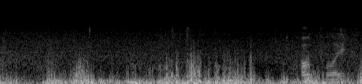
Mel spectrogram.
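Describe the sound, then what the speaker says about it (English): Gusty wind during tornado season outdoors after leaving a storm cellar, rough buffeting rumble hitting the microphone throughout while a person talks over it. "We're getting a little wind now, guys."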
